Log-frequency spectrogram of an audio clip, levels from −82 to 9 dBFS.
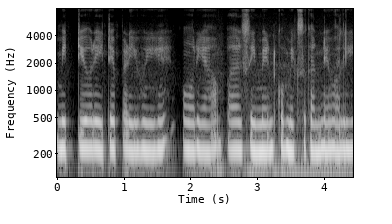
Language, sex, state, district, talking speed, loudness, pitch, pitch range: Hindi, female, Chhattisgarh, Jashpur, 190 wpm, -12 LUFS, 220 Hz, 220-225 Hz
